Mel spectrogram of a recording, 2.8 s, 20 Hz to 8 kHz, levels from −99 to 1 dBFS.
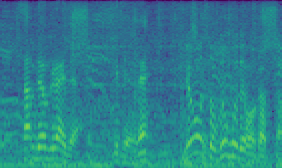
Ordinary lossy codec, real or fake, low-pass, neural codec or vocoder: none; real; none; none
